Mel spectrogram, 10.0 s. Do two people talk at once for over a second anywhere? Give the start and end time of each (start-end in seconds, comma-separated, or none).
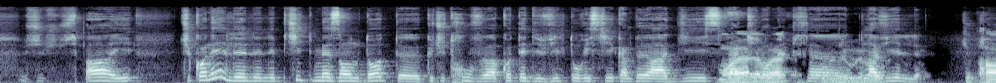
7.2-8.8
